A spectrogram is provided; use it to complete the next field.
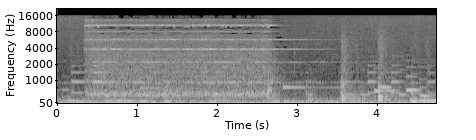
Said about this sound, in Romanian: Telefonul.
